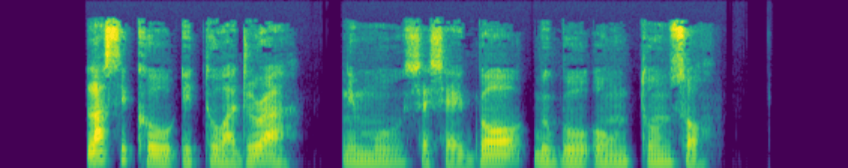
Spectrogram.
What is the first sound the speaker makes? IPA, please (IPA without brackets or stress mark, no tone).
l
